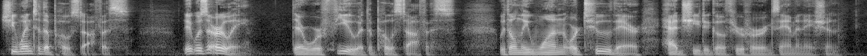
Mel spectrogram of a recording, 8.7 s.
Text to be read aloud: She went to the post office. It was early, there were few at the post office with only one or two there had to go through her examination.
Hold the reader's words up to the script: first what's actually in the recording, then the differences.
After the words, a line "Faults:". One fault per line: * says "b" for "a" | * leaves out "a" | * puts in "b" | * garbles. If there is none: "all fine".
She went to the post office. It was early, there were few at the post office with only one or two there had she to go through her examination.
Faults:
* puts in "she"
